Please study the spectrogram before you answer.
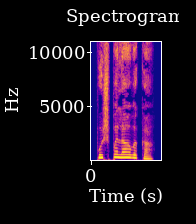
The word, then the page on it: ಪುಷ್ಪಲಾವಕ: Kannada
